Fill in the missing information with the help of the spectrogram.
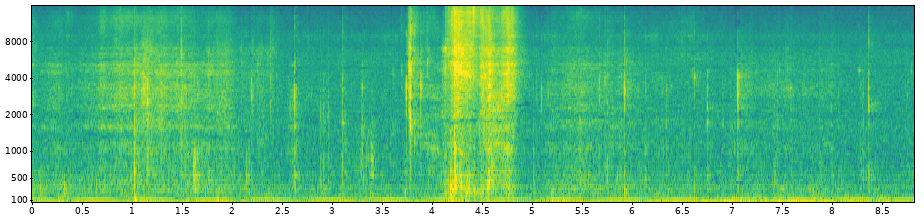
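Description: Close-up mouth sounds of chewing a soft chocolate-covered sponge cake, with small wet clicks. About four seconds in there is a louder burst as a spoonful goes into the mouth. A low steady hum runs underneath.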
